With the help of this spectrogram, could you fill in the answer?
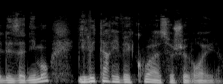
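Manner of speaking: normal talking voice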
